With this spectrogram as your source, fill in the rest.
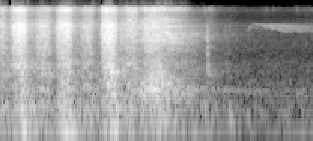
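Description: A carrot is rubbed by hand against a grater in a few quick rasping strokes, close and crisp, with a brief scrape at the end before quiet.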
